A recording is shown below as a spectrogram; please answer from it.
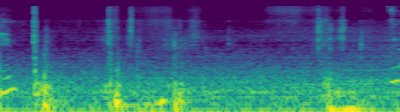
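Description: Steady low rumble inside a car's cabin while it sits in traffic, with a few light taps and clicks in the first two seconds.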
